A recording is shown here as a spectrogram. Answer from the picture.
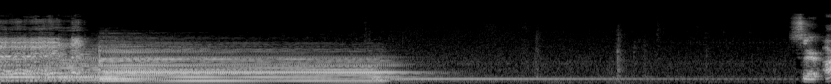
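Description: A male voice holds the last sung note with vibrato, and about a second in the piano's final chord is struck. The chord rings on and slowly dies away over the last four seconds.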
